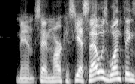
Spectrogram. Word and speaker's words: San Marcos: It looks like it's pronounced San Marcos but it's pronounced San Marcus. Ma'am San Marcus.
